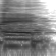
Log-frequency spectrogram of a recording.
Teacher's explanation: ना चपटाकार होंगे ना गोल होंगे। क्योंकि अगर हम इसका उच्चारण करते हैं तो आपका मुख इसमें हल्का सा खुलेगा। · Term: उदासीन स्वर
